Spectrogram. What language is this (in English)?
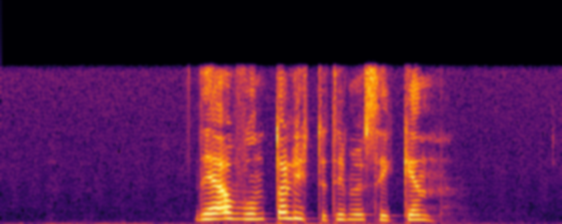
Norwegian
